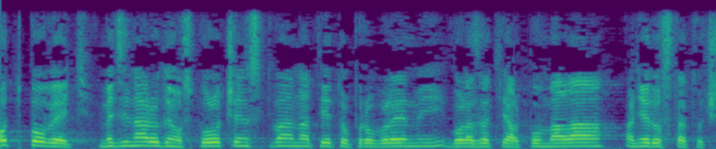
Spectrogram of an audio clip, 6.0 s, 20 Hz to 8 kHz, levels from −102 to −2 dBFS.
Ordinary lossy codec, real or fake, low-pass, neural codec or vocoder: none; real; 7.2 kHz; none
